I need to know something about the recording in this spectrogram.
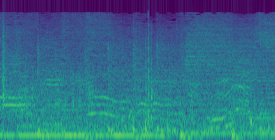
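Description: Rock music playing, with a skateboard grinding along a marble bench ledge beneath it.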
